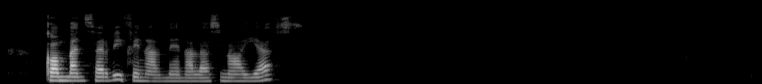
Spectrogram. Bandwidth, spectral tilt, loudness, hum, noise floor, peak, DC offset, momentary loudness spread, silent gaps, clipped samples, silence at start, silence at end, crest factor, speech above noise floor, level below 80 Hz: 11.5 kHz; -5.5 dB/octave; -26 LUFS; none; -84 dBFS; -2 dBFS; under 0.1%; 15 LU; none; under 0.1%; 0.45 s; 4.75 s; 28 dB; 58 dB; -84 dBFS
